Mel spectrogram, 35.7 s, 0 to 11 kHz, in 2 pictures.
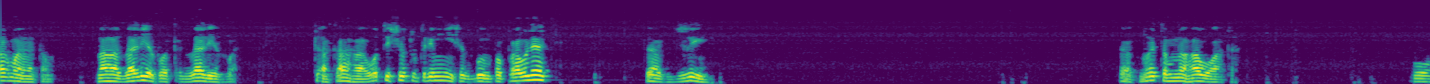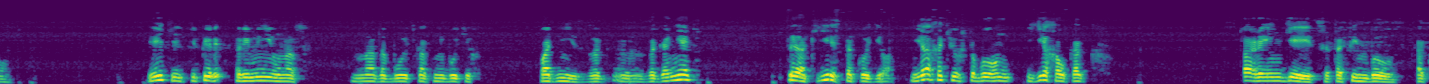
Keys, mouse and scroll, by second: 0.1 g, 2.1-2.6 middle drag, 6.1 click, 6.6 middle click, 7.7 middle click, 9.0 g, 13.0-14.6 middle drag, 14.6 scroll down 1, 14.9 g, 16.2 scroll up 1, 16.4 middle click, 17.1 g, 18.4-19.5 middle drag, 22.6-26.7 middle drag, 27.7-28.2 middle drag, 28.5 shift+middle click, 29.7 KP_3, 31.0 middle click.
